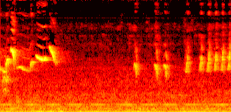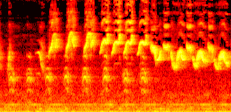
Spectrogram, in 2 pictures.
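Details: Chinese hwamei song opening with a warbled phrase, then short clipped notes repeated quickly, building into a loud series of looping, rising and falling whistles over a constant low background hum.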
